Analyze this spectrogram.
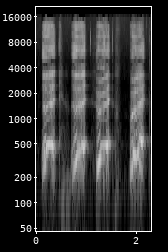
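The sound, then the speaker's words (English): A voice imitates double hiccups, producing four sharp, voiced yelps spaced about half a second apart. Several yelps have a doubled peak, giving each one a quick two-part catch. “But I get hiccups at night and there's nothing worse than hearing me because, like, I get the double hiccups because I'm shaped like Winnie the Pooh”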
